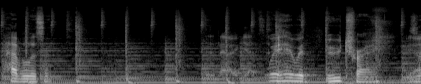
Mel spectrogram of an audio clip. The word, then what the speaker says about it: Outré: But we've Australianized the name and we just pronounce it Outré.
